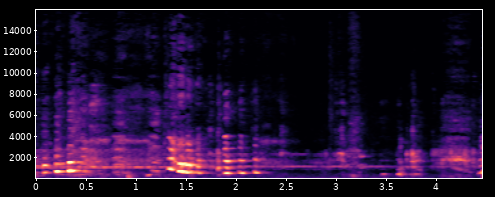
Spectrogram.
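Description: Women laughing in short fits, dying down about halfway through and picking up again near the end.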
